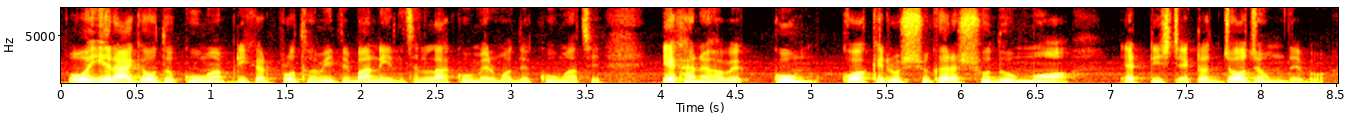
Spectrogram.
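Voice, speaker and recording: A man's voice: mid-range voice, expressive, moderate pace, dark tone. A man teaching Quran recitation, patiently spelling syllables and stretching the vowels as he chants them. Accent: Bangladeshi Bengali.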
